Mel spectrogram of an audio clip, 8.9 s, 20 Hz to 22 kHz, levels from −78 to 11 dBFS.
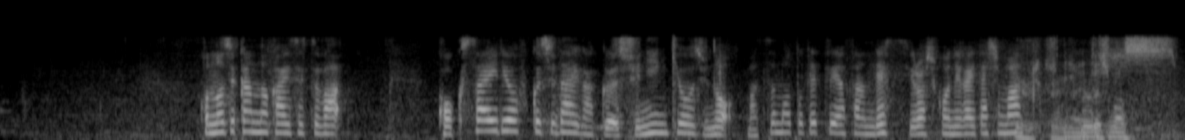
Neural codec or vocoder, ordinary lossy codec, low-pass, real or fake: none; AAC, 32 kbps; 7.2 kHz; real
